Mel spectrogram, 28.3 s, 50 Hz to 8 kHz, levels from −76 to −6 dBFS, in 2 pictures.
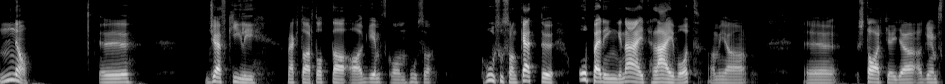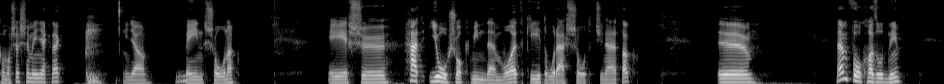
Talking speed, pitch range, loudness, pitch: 85 wpm, 110-145 Hz, -25 LUFS, 125 Hz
